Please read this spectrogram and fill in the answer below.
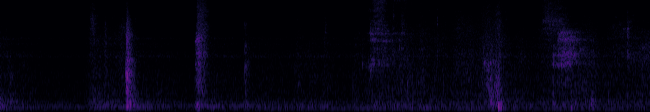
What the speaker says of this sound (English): let me crack this window open a bit more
